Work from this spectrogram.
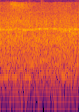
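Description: A home crowd at a Hobart one-day cricket match between Australia and South Africa applauds Ricky Ponting's half-century, a dense steady wash of clapping and cheering for the whole brief moment.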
